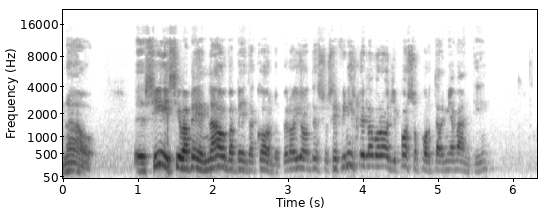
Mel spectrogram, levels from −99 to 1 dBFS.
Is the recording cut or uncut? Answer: uncut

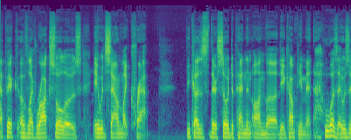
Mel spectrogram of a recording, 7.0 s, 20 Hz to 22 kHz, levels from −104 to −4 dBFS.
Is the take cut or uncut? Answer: uncut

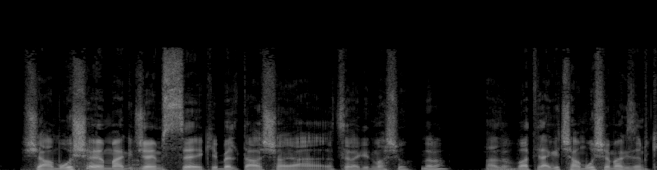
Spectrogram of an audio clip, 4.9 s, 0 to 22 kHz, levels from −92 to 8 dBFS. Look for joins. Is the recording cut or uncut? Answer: uncut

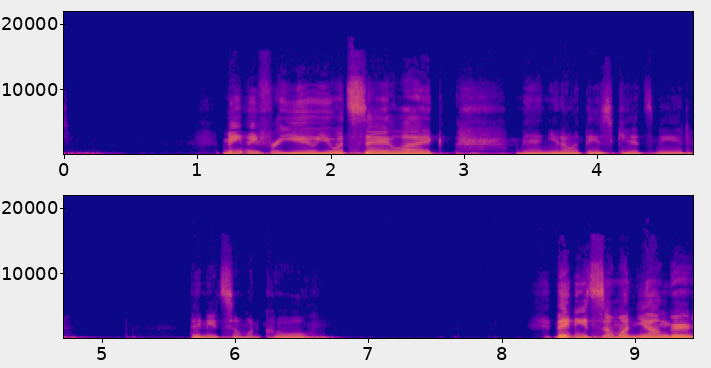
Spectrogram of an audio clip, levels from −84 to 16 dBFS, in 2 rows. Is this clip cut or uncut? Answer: uncut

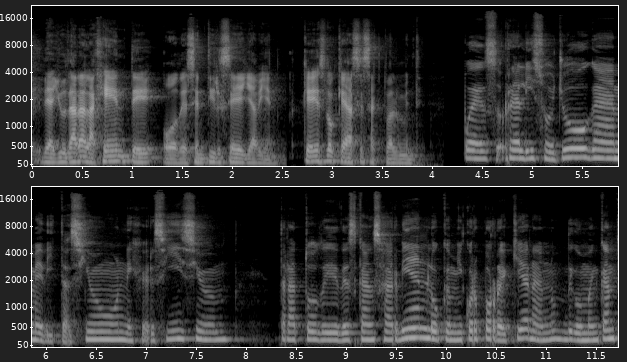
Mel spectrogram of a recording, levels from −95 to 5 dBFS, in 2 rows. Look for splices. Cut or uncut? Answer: uncut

